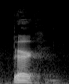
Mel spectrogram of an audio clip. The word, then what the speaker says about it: Barak: And the princes of Issachar were with Deborah, even Issachar, and also, how do you say it, Barak? – Barak. – Barak.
